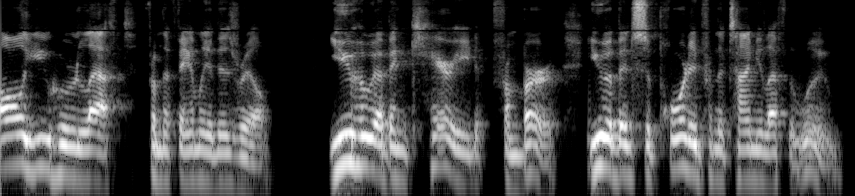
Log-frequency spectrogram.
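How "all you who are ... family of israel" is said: ordinary delivery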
